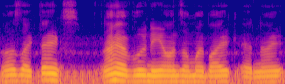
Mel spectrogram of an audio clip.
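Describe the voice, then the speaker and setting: Noticeable background noise fills this recording. Through it, a man talks at a fairly high pitch. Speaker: motorcycle vlogger. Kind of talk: casual motovlog narration while riding.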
